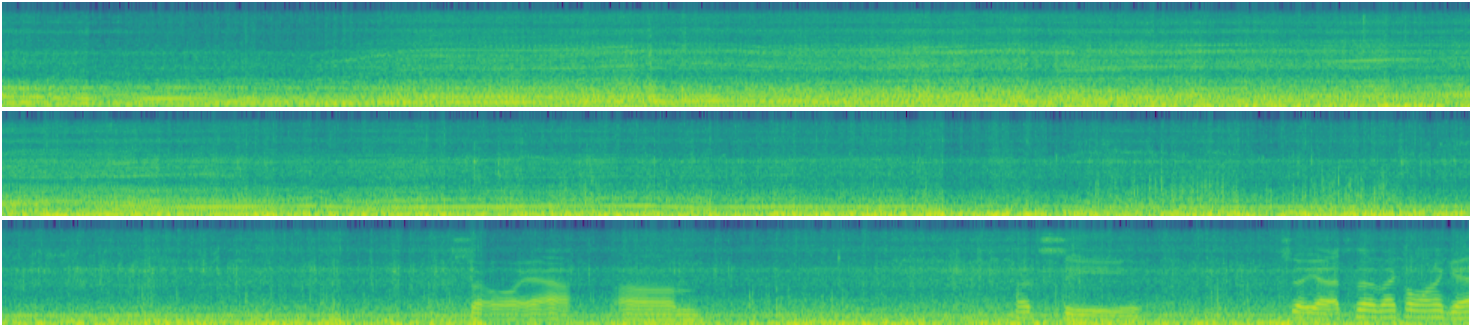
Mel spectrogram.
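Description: A motorcycle engine hums and changes pitch as the rider speeds up and slows down.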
